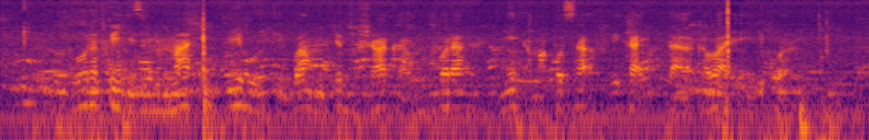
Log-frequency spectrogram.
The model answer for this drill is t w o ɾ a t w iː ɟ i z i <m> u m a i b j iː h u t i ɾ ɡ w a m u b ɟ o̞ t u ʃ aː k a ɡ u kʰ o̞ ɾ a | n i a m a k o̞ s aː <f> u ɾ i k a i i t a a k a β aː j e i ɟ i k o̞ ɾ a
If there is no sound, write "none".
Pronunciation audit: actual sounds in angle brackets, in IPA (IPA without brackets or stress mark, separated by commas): ɲ, f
